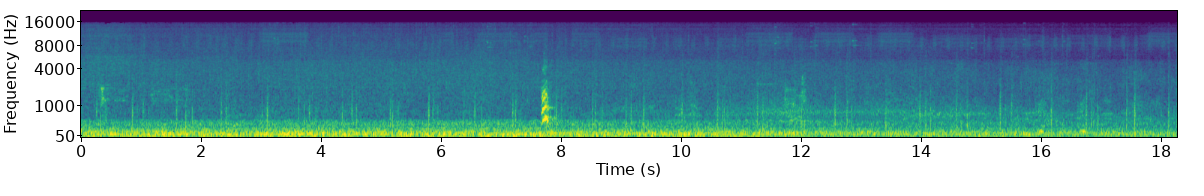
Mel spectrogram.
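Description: Footsteps of a man walk steadily on pavement.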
